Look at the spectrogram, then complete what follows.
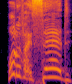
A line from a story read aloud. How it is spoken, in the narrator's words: he cried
